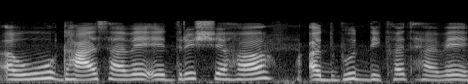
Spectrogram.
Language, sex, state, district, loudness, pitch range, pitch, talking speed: Chhattisgarhi, female, Chhattisgarh, Raigarh, -18 LUFS, 220-245 Hz, 230 Hz, 115 wpm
